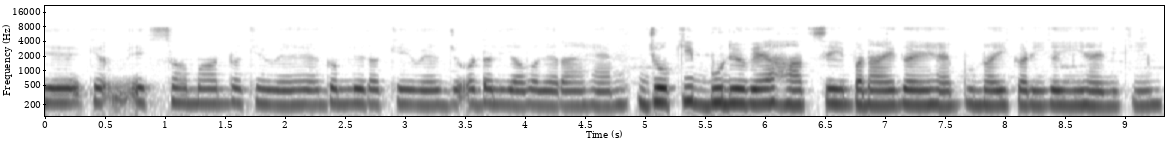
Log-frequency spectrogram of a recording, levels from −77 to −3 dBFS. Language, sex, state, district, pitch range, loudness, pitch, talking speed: Hindi, female, Uttar Pradesh, Muzaffarnagar, 195-215 Hz, -31 LUFS, 205 Hz, 195 wpm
